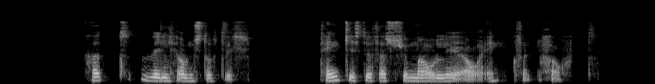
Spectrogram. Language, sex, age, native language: Icelandic, male, 18-19, Icelandic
